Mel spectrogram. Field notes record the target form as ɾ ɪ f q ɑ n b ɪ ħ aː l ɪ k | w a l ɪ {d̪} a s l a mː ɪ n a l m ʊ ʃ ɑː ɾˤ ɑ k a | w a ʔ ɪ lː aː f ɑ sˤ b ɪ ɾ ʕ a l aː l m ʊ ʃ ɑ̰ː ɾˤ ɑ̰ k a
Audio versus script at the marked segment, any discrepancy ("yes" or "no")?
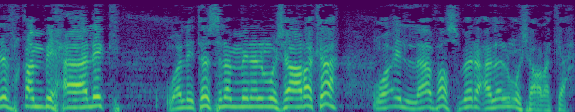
yes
